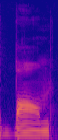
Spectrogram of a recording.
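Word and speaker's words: balm: his music as his bomb is like the word bomb b-a-l-m you pronounce the l's and everything and it freaks me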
